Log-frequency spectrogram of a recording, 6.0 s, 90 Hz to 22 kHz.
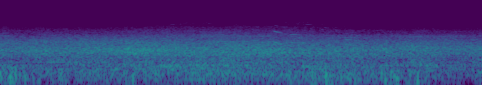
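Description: John Deere 7R 330 tractor's six-cylinder diesel engine running steadily under load as it pulls a Kverneland reversible plough through stubble.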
